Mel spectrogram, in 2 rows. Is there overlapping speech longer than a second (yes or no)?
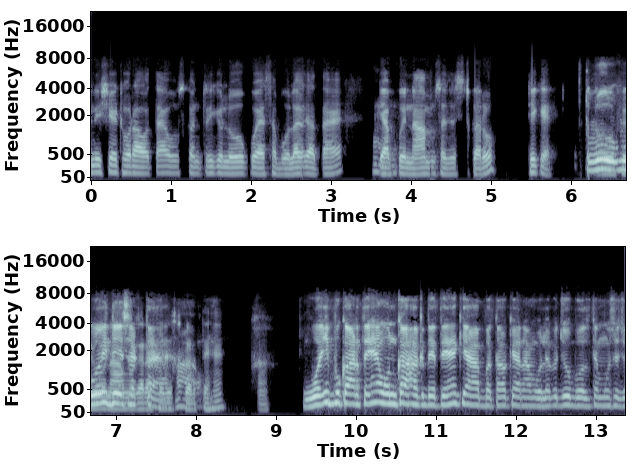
yes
